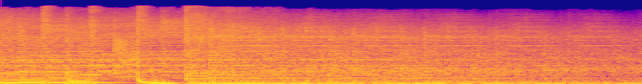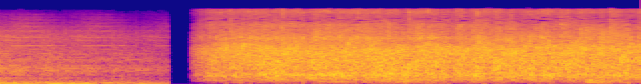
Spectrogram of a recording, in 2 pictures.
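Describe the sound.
Full-house applause after a performance of a play at the Ilhom theatre, a dense, loud wash of clapping that begins abruptly after a short gap and continues steadily to the end.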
